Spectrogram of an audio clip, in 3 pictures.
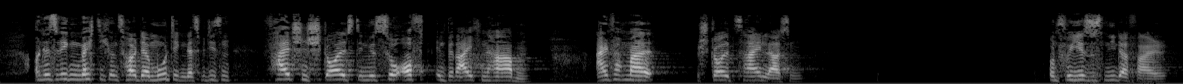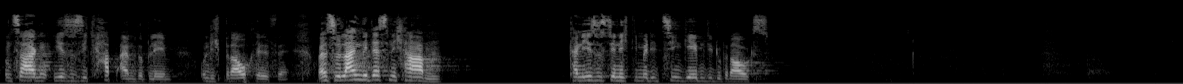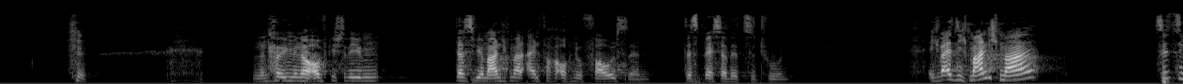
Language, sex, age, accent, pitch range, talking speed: German, male, 20-39, German, 160-205 Hz, 135 wpm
